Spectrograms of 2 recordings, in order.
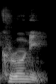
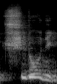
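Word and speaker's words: chronic: 그런데 크로닉 발음 이거 취로닉 그러면 안 돼. 크로닉이야.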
